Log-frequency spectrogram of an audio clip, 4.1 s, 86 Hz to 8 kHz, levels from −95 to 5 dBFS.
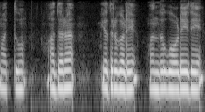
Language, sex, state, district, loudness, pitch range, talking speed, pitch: Kannada, female, Karnataka, Bidar, -14 LUFS, 220-230 Hz, 85 wpm, 225 Hz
